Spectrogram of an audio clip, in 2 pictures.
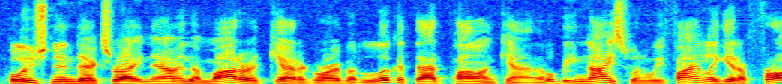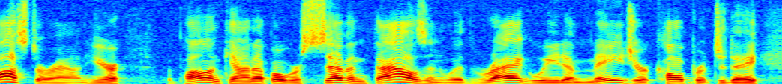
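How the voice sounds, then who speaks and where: A man's voice: medium pitch, no room sound. A man presenting a conversational television weather report in a studio. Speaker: TV weather forecaster. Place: TV news studio.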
